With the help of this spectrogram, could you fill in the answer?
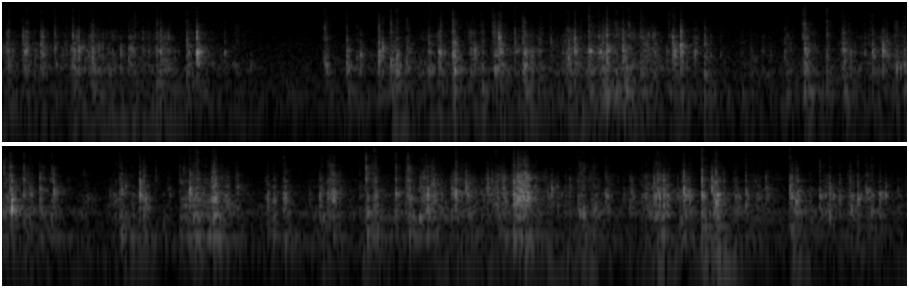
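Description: Fingertips type and tap on a full-size RGB-backlit plastic mechanical computer keyboard, its hollow keys set on a solid base. A rapid run of short, dry clicky clacks centered in the midrange with a bright edge fills the clip, broken by a brief pause just after the first second. Each keystroke stops almost instantly with no ring.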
